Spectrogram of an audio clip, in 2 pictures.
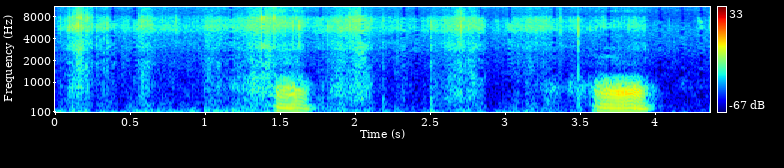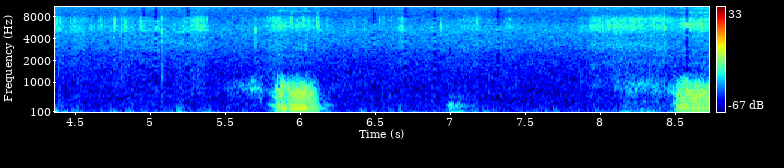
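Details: A Shih Tzu in deep sleep snores like an old man. Four rough, buzzy snores come roughly every two to two and a half seconds over a soft background hiss.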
